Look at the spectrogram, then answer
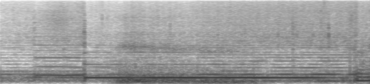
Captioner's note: gentle music; breath hisses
